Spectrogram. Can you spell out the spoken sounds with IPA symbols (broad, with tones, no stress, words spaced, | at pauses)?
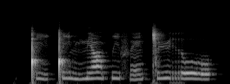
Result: ǃi˧˩˧ǃi˦˨n mʲɑ̃˧˥˧pi˦˨fẽ˩˧ǀy˧˥˧ ro˦˨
